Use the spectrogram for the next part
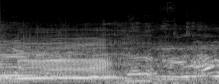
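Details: A Sahiwal calf or cow lows at a cattle market in Kurigram, Bangladesh, on 14 December 2024. A loud, steady moo slides slightly downward, then a second, shorter call follows, with a crowd murmuring beneath.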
